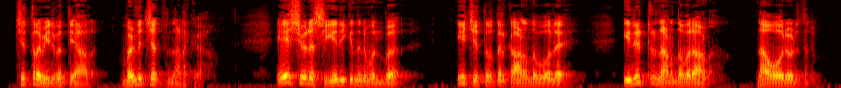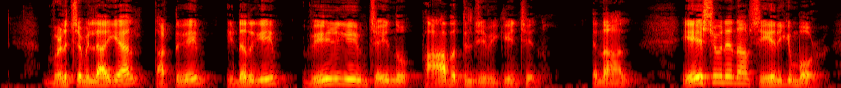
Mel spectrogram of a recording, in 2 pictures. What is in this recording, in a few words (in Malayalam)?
good news malayalam, drama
